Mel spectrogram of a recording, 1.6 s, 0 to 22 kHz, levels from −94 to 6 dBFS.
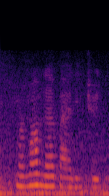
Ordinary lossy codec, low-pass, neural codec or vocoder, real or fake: none; none; none; real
